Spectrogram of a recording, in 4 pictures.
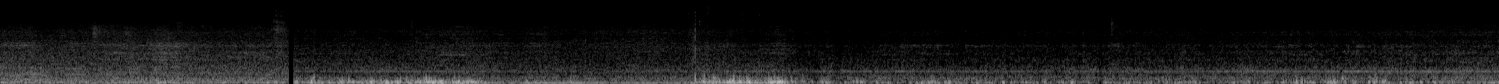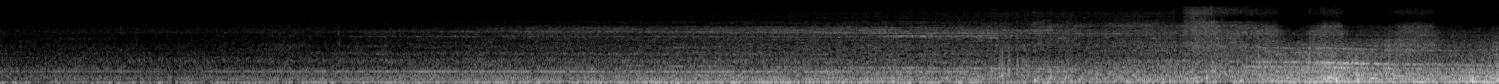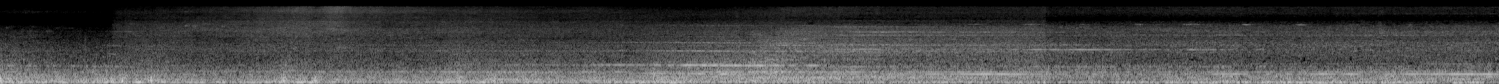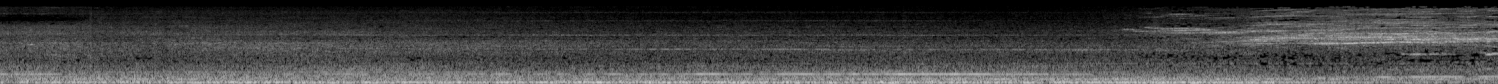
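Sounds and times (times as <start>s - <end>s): train wheels rumbling: 0.0s - 59.9s
wheels and brakes squealing: 17.0s - 59.9s.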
